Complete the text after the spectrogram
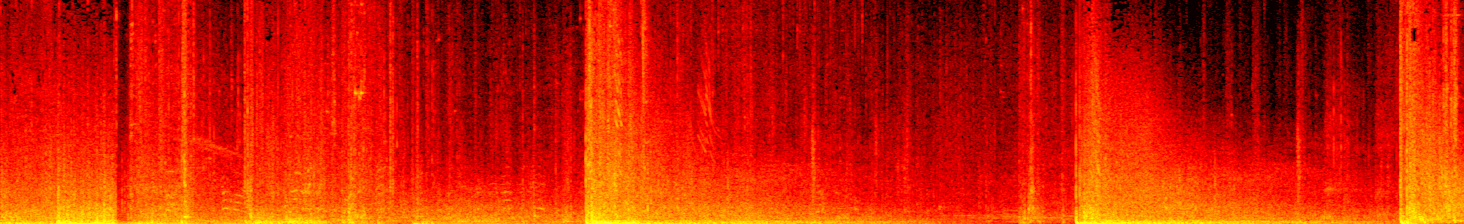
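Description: Gunshots crack loudly, one after another, with booming echoes.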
